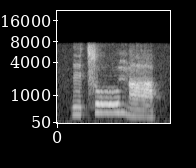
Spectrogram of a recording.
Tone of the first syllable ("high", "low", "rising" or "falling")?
low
